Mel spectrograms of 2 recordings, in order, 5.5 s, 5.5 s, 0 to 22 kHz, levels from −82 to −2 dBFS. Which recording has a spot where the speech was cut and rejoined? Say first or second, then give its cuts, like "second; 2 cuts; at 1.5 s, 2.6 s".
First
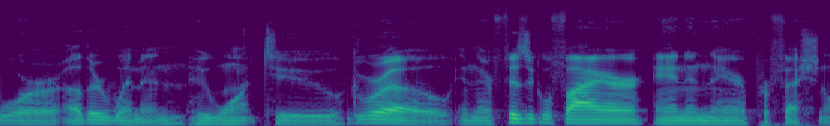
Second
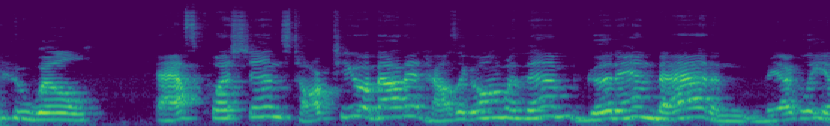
first; 3 cuts; at 1.2 s, 2.3 s, 4.3 s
